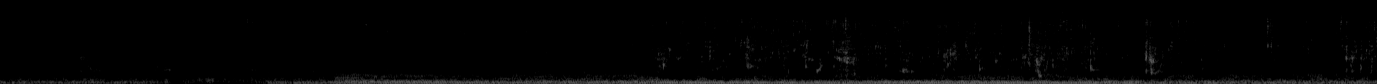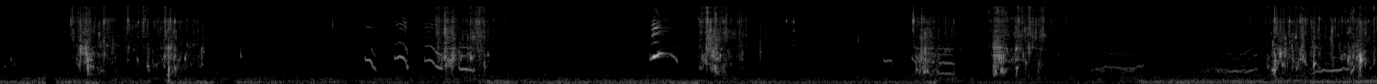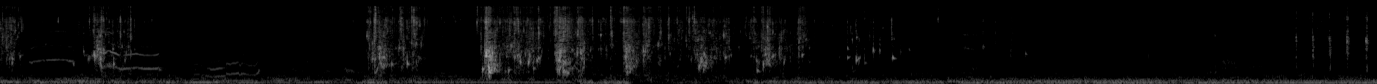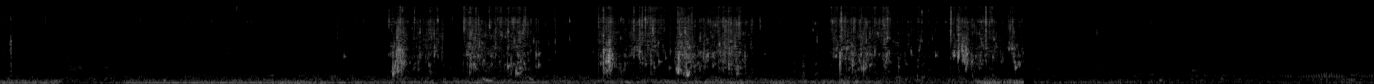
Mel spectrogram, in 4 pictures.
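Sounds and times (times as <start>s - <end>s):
low steady rumble: 2.8s - 14.5s, 35.6s - 45.2s
puppy whimpering and crying: 17.4s - 18.7s, 20.3s - 20.7s, 22.6s - 23.4s, 24.7s - 25.2s, 25.8s - 30.2s.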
